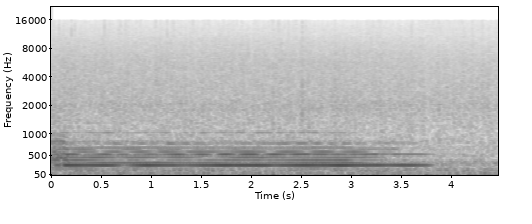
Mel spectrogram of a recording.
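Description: Orchestra in an early acoustic recording holding a final sustained chord, which fades out near the end. Under it runs the hiss and crackle of the shellac 78 rpm disc's surface noise, which carries on alone once the chord has died away.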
